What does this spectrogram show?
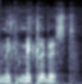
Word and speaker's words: Myklebust: we started recording to get bust right in English how do you say it in Norwegian usually michelobist okay excellent so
